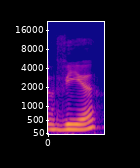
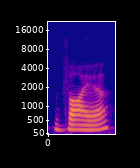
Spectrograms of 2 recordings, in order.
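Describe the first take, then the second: First: The first vowel is an ee sound. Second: The first vowel is not an ee sound. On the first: "A lot of Americans will say via with an E sound" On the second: "We say vi"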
